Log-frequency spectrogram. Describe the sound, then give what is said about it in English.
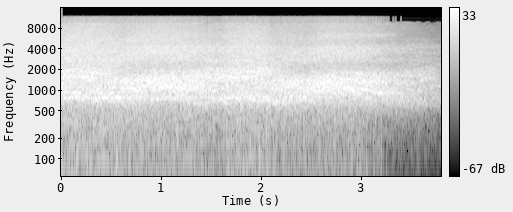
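An audience imitates jackal howls, a loud mass of voices yelling and bellowing together in one sustained roar that fades away at the end. “You kind of sound like the jackals. Much louder, please.”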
